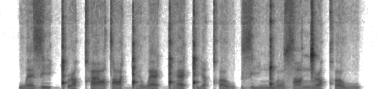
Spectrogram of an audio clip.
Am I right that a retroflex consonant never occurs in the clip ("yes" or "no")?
yes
